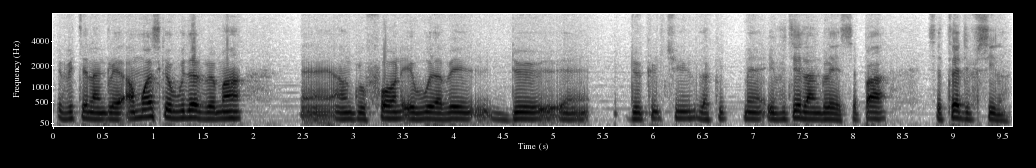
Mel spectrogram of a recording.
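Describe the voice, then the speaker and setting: A man's voice: medium pitch, flat delivery, moderate pace, creaky, dull audio. A man hosting a reaction video, commenting on gospel singers with enthusiastic, preacherly remarks. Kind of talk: casual commentary on a talent show.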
